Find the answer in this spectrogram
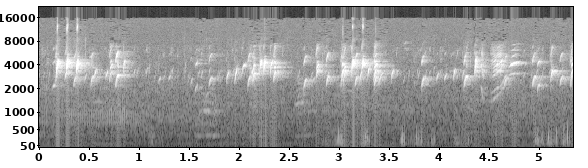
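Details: European goldfinch chicks calling to be fed, used to encourage males to sing and mate; loud, shrill chirps in quick, jittery runs with brief gaps, soft tapping underneath.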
